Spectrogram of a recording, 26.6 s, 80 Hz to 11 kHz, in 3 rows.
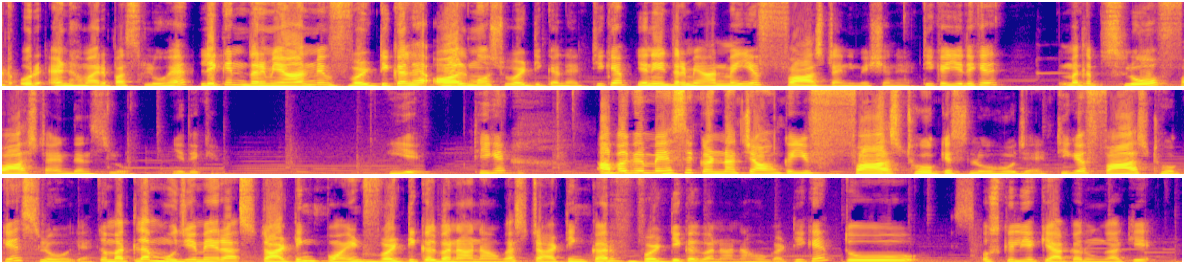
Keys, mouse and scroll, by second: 6.8 space, 7.4 space, 8.0 click, 9.7 space, 13.1 space, 24.6 right click, 26.4 t.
